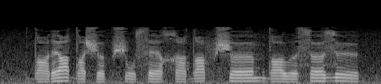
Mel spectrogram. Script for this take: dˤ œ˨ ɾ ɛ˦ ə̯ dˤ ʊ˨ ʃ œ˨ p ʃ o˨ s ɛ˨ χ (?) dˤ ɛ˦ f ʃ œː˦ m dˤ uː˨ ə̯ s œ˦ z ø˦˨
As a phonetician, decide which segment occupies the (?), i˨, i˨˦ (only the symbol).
i˨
